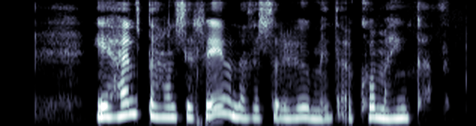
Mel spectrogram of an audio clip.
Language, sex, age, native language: Icelandic, female, 30-39, Icelandic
